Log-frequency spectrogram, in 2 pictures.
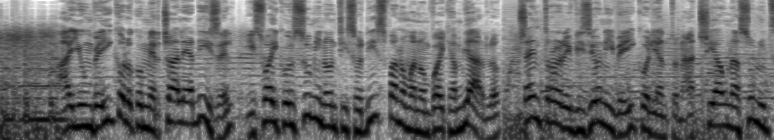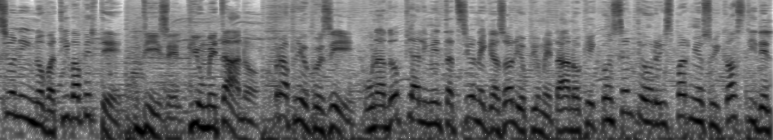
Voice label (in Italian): energetico middle age; centro revisioni antonacci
